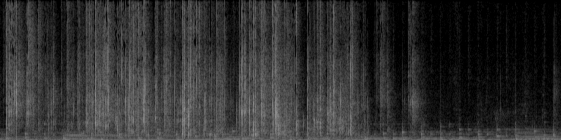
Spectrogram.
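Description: Foil wrapper of a trading-card pack crinkling as it is torn open and pulled apart, over steady background music. The crinkling thins out about six seconds in.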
